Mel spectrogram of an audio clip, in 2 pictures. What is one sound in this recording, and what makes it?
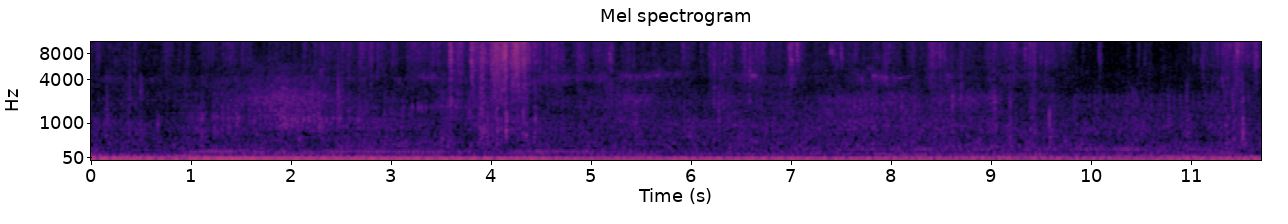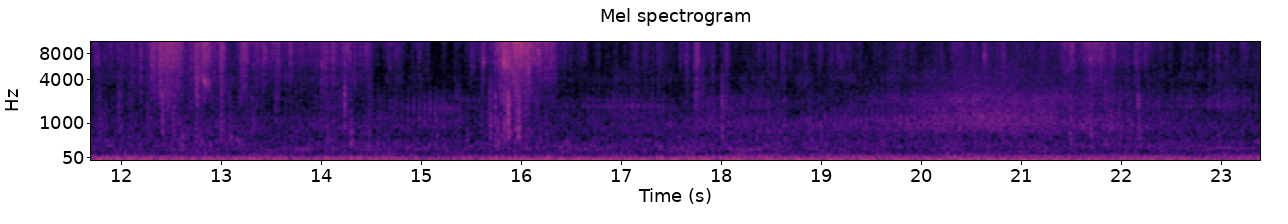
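A deep machine hum drones steadily.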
